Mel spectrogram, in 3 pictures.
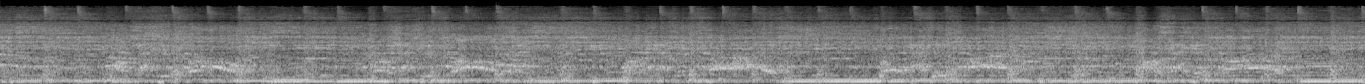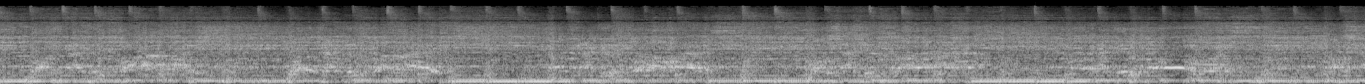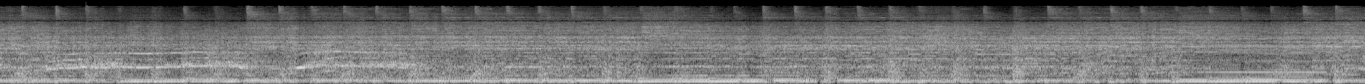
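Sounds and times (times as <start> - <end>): person singing: 0.0 - 5.5, 6.1 - 33.0
rock band playing live: 0.0 - 40.9.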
